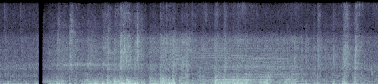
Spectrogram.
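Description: Passenger train running at speed, its wheels clattering over rail joints and points with a steady rumble underneath, heard from the coach's open side.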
